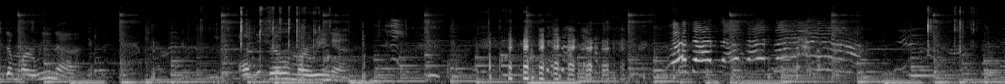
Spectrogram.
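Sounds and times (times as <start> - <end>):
background music with bass line: 0.0 - 10.0
child squealing: 6.7 - 8.6.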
